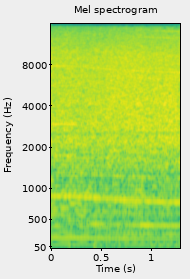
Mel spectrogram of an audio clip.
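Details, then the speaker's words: Goblin 500 electric RC helicopter back in normal mode at half stick after cycling through idle-up modes: smooth, steady whine at an even pitch, sounding like the correct 75% headspeed, whereas the first spool-up goes to 100%. "now that is that sounds like 75 percent to me"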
